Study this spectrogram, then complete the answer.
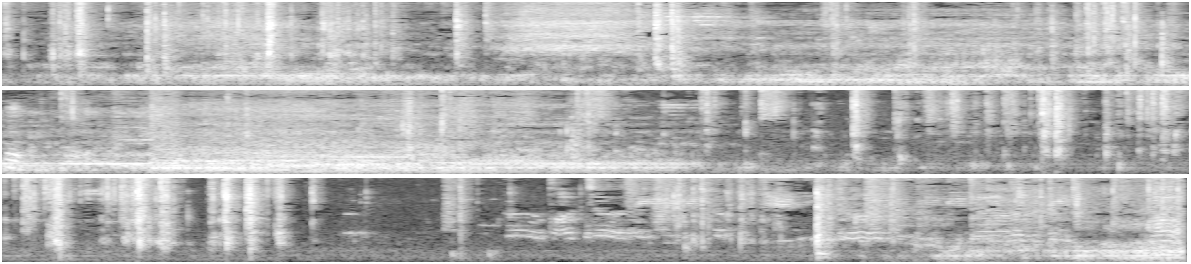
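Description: Plastic film crinkles and rustles as it is handled.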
